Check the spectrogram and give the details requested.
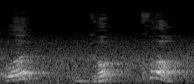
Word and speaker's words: অধ্যক্ষ: এটা কি অধ্যক্ষ নয়, এটি অধ্যক্ষ না, এটি হচ্ছে অধ্যক্ষ। এখানে ক এবং খ হবে, ক এবং খ হচ্ছে উচ্চারণে জিহ্বা, তাই বলছে।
